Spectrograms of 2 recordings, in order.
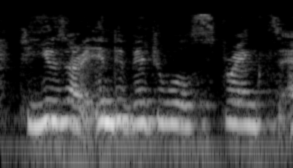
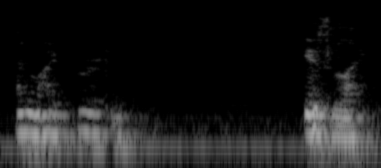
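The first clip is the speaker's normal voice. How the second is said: scripture reading; 4 dB quieter than usual. Acted. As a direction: read it gently, letting each phrase settle. Slow scripture reading retaken.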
